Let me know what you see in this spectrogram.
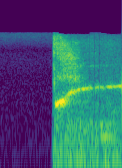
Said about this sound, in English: Yeah. No, there's just fire trucks going out.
